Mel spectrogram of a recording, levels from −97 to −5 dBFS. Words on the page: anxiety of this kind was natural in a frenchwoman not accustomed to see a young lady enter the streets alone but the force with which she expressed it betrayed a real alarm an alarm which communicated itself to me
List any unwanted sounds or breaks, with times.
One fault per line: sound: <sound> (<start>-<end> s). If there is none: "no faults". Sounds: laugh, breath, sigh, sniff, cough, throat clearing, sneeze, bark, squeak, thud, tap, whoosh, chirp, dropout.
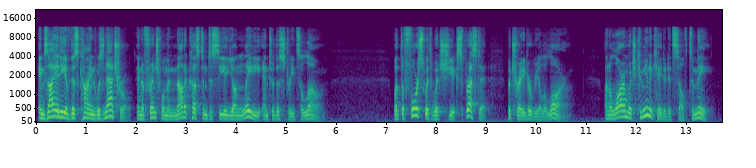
no faults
